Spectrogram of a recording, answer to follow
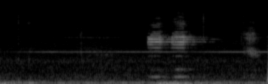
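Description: Two short pitched toots in quick succession a little past halfway, over a faint steady high whine.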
